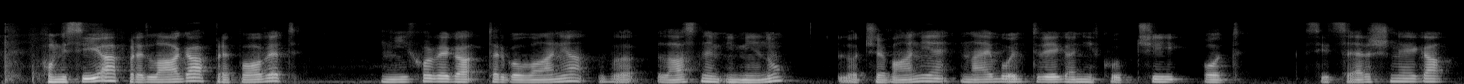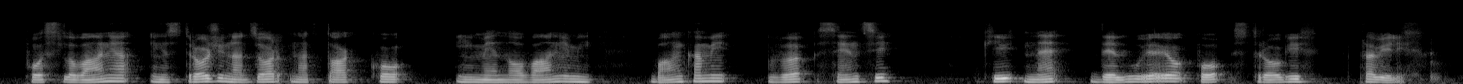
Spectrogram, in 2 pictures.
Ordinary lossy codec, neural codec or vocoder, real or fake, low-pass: AAC, 32 kbps; codec, 24 kHz, 1.2 kbps, DualCodec; fake; 7.2 kHz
